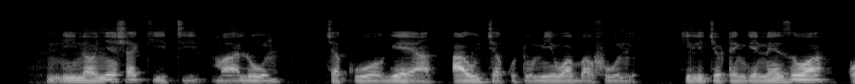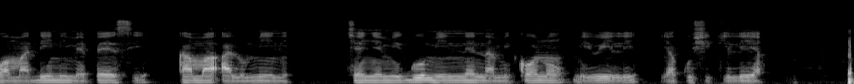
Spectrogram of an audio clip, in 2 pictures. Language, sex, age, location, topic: Swahili, male, 25-35, Nairobi, health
